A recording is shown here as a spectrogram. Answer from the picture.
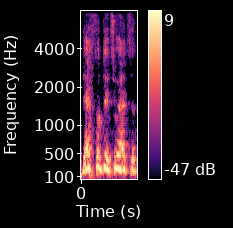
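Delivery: voice cracking. Answering the other speaker in conversation, voice cracking. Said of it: "sorry, my voice".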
